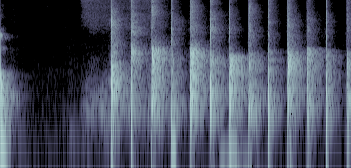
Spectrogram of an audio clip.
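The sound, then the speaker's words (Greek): One person claps alone in a steady rhythm, about a dozen sharp, crisp claps at an even pace after a brief quiet start, each one bright and snappy with a quick decay. “ένα άτομο μόνο χειροκροτάει.”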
